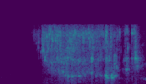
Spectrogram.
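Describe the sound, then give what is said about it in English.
Water is poured into a glass as a libation in an ancestral ritual: a steady, hissing splash begins after a short silence and runs on with slight gurgling fluctuations. “I pour a glass of water for my mother's spirit and I say, Mother, quench your thirst.”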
